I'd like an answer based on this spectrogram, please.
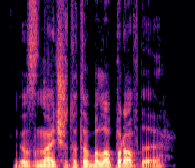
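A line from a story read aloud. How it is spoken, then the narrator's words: Muttered. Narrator (Russian): он пробормотал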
